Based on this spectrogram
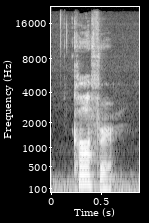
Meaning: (noun) 1. A strong chest or box used for keeping money or valuables safe 2. An ornamental sunken panel in a ceiling or dome
- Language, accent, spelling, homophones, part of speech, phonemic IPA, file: English, US, coffer, cougher, noun / verb, /ˈkɔfɚ/, En-us-coffer.ogg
